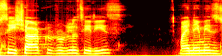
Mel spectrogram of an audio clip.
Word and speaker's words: C#: introduction से सी sharp जिसको हम डिनोट करते हैं सी हैश से और प्रोनाउंस करते हैं सी sharp सी sharp basically एक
